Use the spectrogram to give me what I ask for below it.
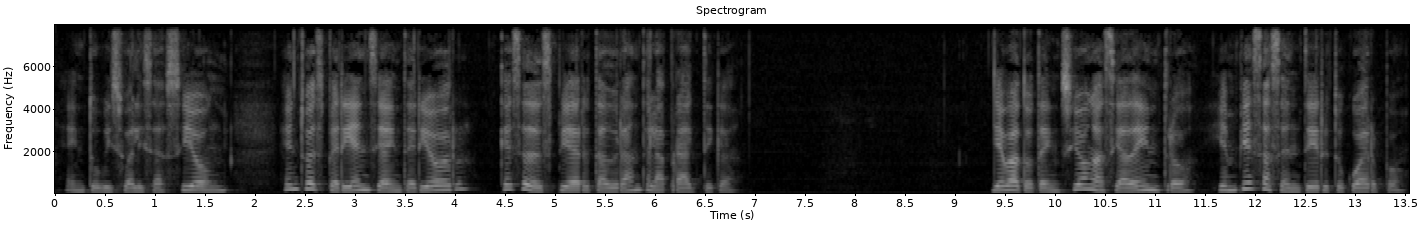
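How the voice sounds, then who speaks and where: A yoga instructor with a mid-range voice guides a relaxation meditation, speaking calmly and soothingly as she gives gentle instructions.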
